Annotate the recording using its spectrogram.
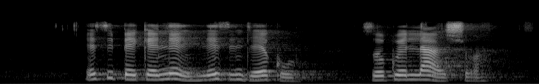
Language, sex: Zulu, female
